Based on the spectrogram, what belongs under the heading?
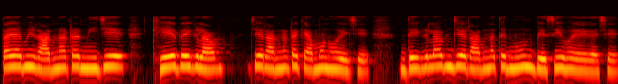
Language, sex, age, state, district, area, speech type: Bengali, female, 45-60, West Bengal, Nadia, rural, spontaneous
